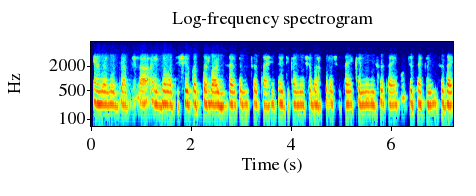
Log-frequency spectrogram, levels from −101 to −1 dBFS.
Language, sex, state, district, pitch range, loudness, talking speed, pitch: Marathi, female, Maharashtra, Dhule, 230-245 Hz, -26 LUFS, 155 wpm, 235 Hz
